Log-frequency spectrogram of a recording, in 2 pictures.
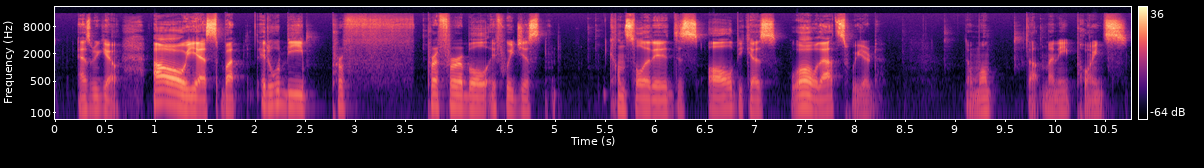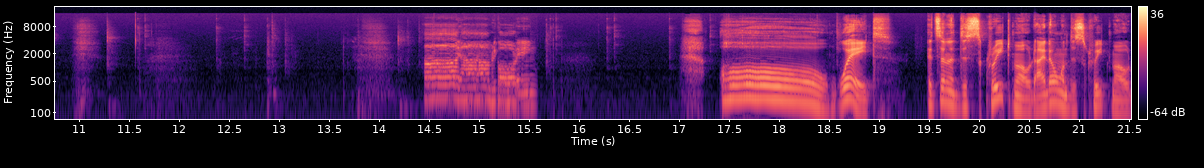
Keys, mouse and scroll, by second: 1.3 shift+right click, 1.8 shift+g, 2.6 r, 3.1 click, 4.3 right click, 5.4 click, 7.1 d, 7.4 e, 7.8-9.6 drag, 9.7 Delete, 10.0 click, 10.7 Delete, 11.4 d, 11.7 click, 12.6 click, 13.1 space, 13.8 space, 14.4 Home, 14.5 space, 15.7 space, 15.8 click, 16.4 click, 17.1 click, 18.4 shift+right click, 18.9 shift+right click, 19.7 click, 20.4-20.8 scroll up 2, 21.0 right click.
